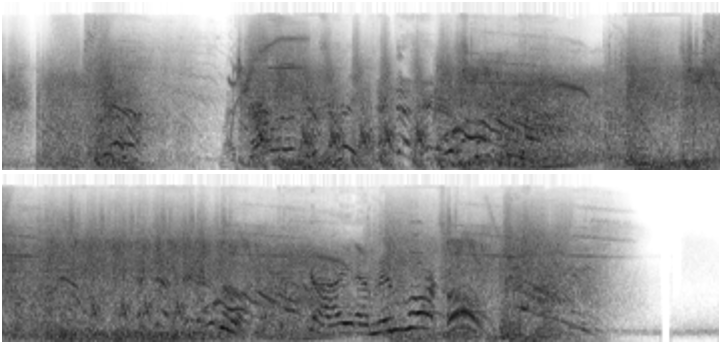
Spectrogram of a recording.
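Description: Punches and kicks land with heavy thuds in quick flurries.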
